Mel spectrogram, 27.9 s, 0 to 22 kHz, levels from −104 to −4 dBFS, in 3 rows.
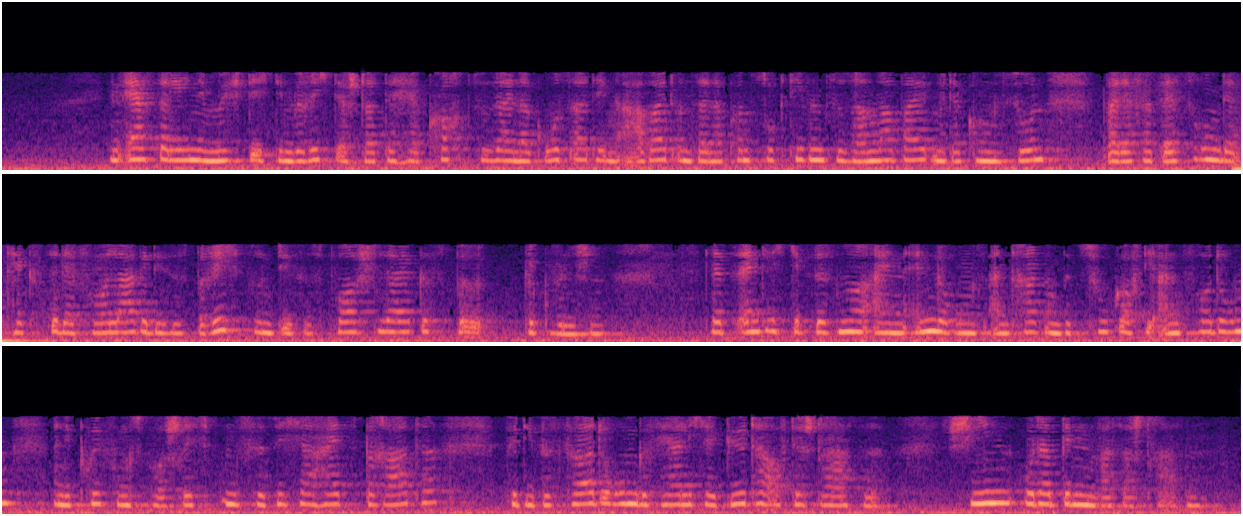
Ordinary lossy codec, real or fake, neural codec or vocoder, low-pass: AAC, 16 kbps; real; none; 7.2 kHz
